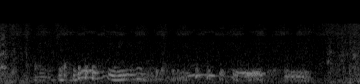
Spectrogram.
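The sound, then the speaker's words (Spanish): Several pigeons coo in overlapping, soft throaty phrases, echoing inside the stone walls of a well, with a faint constant hiss underneath. “De hecho, las paredes de los pozos suelen convertirse en pequeñas ciudades de aves gregarias como palomas, gorriones o estorninos.”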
